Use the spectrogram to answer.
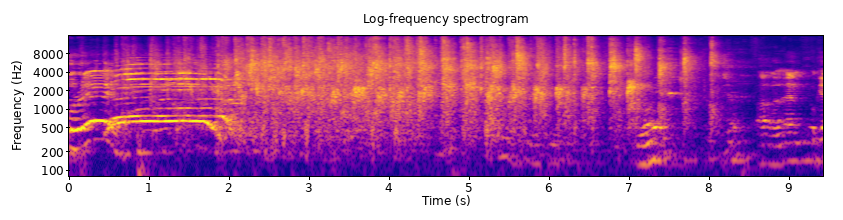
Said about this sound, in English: everyone give a big round of applause for Will Ray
